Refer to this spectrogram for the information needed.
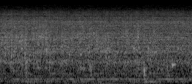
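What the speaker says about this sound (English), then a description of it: "Now we're gonna put some cold water in here. I'm gonna just clean this, wash it." Cold tap water runs steadily over pork spare ribs being rinsed in a kitchen sink, a soft continuous splashing hiss with no talking.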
